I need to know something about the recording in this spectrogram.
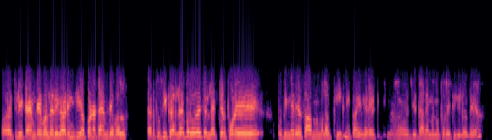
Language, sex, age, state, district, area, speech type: Punjabi, male, 45-60, Punjab, Kapurthala, urban, conversation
